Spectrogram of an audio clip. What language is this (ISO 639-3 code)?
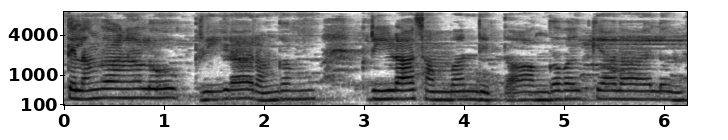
tel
